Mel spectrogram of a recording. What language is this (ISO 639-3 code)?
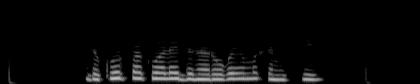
pus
